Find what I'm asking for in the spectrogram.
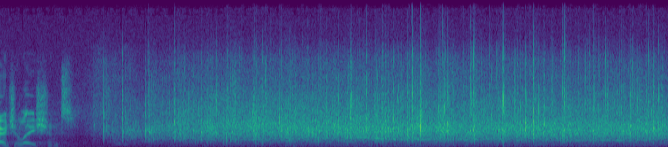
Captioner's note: audience applauses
